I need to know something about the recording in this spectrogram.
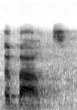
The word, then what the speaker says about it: about: Entonces yo no digo about, yo no abro la boca grande para decir about, digo about, about, about. Ahí, fíjense en que la schwa está tomando posición como una vocal A.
